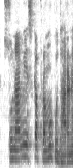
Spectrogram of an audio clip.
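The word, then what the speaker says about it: tsunami: इसका प्रमुख उदाहरण है सुनामी में सुनामी की जो स्पेलिंग होती है वो टी से होता है क्योंकि एस के पहले टी आया है तो इसमें टी क्या हो जाता है साइलेंट हो जाता है ठीक है ना उसी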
